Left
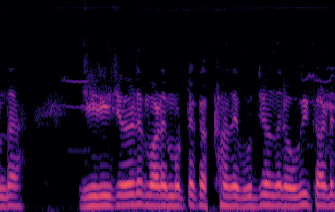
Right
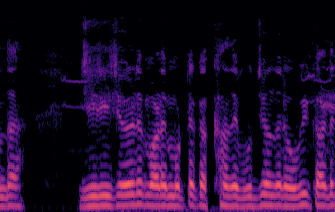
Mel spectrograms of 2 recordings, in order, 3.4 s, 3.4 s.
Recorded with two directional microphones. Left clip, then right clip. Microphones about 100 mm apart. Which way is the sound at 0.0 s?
15° right (ahead or behind).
